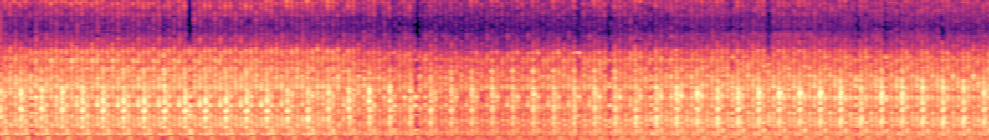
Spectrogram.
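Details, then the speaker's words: Car that started ticking on this morning's cold start after a trip to Algeria, about four days ago; engine doesn't vibrate: steady fast ticking about two per second over smooth idle, never fading; owner suspects injectors and tappets, unconfirmed. "المشكله الصوت هذا دائم، ما ينقص ما ينقص ما والو، يقعد كي من هذا."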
